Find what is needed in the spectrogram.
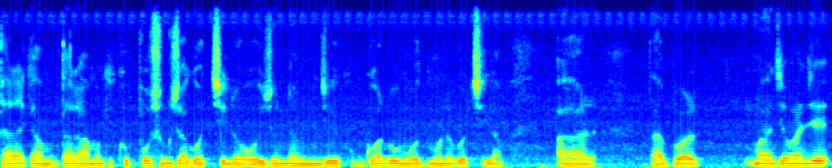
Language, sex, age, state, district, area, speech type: Bengali, male, 18-30, West Bengal, Dakshin Dinajpur, urban, spontaneous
